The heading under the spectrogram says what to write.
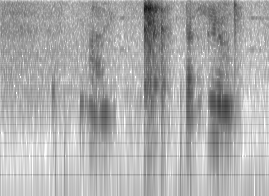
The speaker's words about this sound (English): I can hear some dishes clanking.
